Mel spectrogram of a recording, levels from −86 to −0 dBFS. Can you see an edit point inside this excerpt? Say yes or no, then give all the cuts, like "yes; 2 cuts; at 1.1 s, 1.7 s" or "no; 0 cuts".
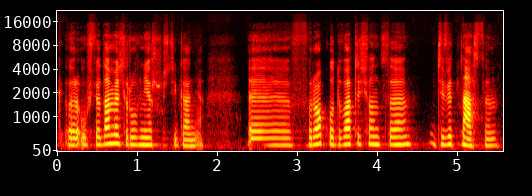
yes; 1 cut; at 1.3 s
